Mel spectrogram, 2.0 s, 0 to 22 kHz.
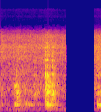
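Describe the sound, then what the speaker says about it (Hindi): Soya chunks stir-fried with spices in a pan give a close, steady sizzle with scraping stirring strokes, cut by a short silent gap before the frying sound returns. "अब हम इसमें सोया डाल के 2 मिनट तक इसे अच्छी तरह भून लेते हैं"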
